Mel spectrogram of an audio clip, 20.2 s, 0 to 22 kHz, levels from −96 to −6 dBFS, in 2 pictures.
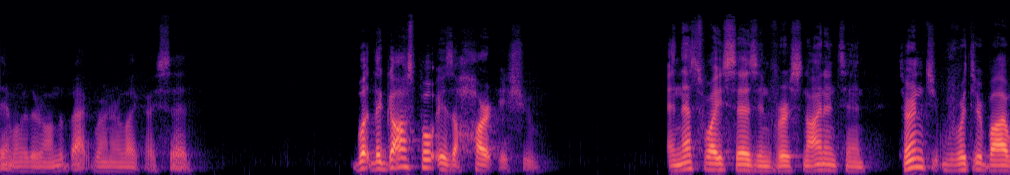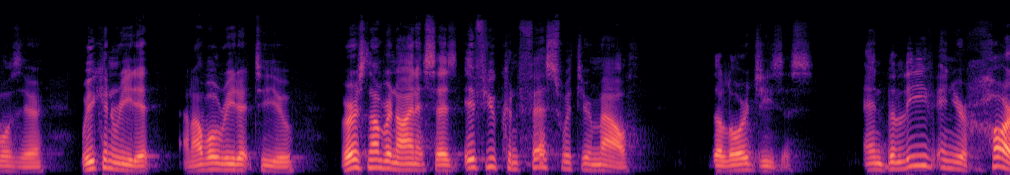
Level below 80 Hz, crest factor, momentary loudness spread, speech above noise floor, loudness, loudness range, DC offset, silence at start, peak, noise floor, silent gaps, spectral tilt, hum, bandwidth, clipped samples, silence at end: -74 dBFS; 22 dB; 15 LU; 57 dB; -34 LUFS; 5 LU; under 0.1%; 0 s; -12 dBFS; -89 dBFS; none; -6 dB/octave; none; 14 kHz; under 0.1%; 0 s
